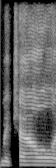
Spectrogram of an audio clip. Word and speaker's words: Mikel: I know it gets a little confusing, but I'm mostly called Mikel at this point.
